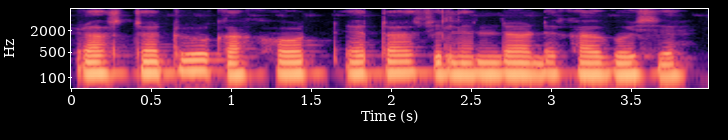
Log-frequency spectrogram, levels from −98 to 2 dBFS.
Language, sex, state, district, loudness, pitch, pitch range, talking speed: Assamese, male, Assam, Sonitpur, -17 LUFS, 130 Hz, 130-140 Hz, 90 wpm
